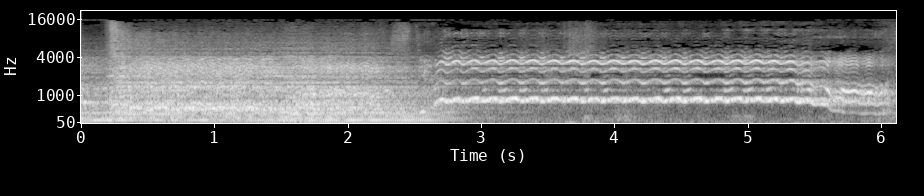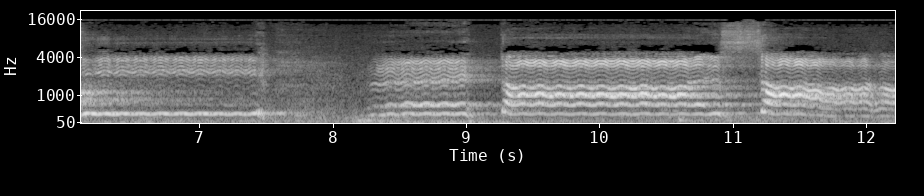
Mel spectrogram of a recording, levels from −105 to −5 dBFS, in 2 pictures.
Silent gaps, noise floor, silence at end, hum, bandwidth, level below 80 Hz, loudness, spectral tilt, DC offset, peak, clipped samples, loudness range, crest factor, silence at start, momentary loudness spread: none; -42 dBFS; 0 s; none; 16 kHz; -38 dBFS; -15 LUFS; -4.5 dB/octave; under 0.1%; -2 dBFS; under 0.1%; 11 LU; 14 dB; 0 s; 14 LU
